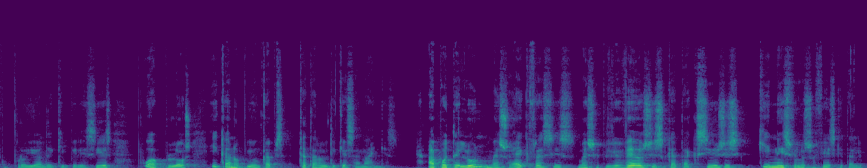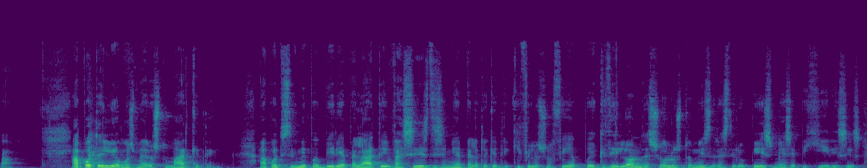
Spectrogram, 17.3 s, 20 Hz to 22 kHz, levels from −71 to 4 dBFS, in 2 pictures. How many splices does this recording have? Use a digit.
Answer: 1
